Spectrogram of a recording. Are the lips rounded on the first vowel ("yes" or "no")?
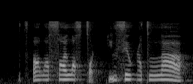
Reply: no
